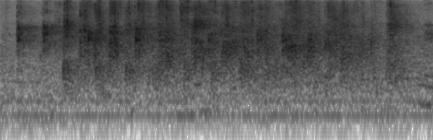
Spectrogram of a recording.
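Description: Audience applauding, starting just after the beginning and easing off near the end.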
